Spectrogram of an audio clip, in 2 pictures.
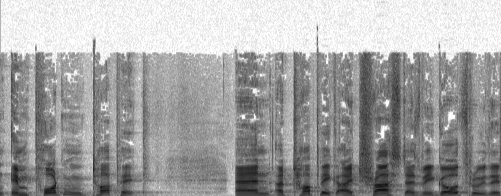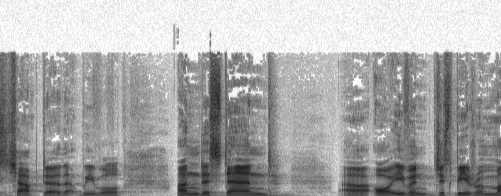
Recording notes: recorded live at Grace Community Bible Church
